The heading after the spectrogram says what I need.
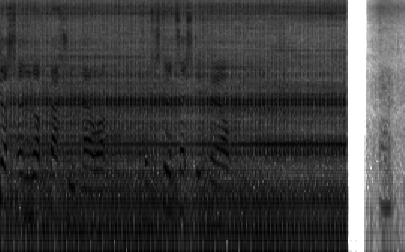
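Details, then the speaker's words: Diesel machine reported for lack of power, after bleeding the fuel system at the injection pump's top inlet: a steady, even clatter with a regular firing beat holds for several seconds before shutdown; running healthy, fixed. "so this machine's fixed uh it was relatively simple and hopefully that'll be up and running"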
